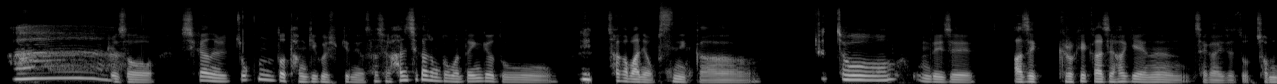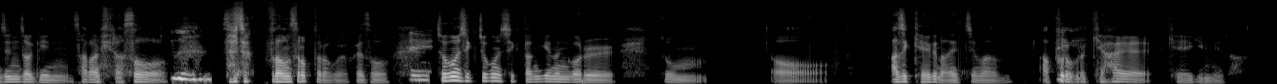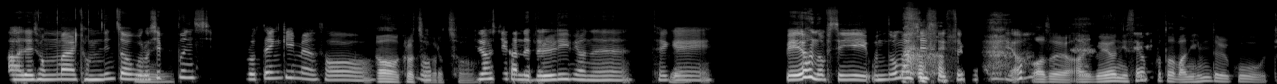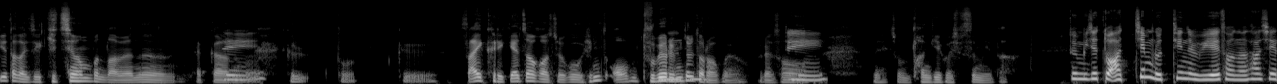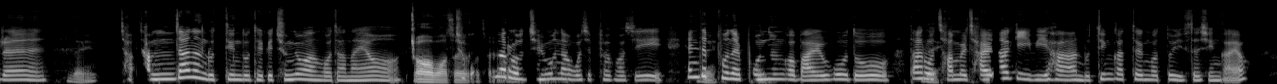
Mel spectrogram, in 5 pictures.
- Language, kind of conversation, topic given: Korean, podcast, 요즘 아침에는 어떤 루틴으로 하루를 시작하시나요?
- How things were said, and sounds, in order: static; distorted speech; other background noise; laughing while speaking: "사람이라서 살짝"; tapping; laughing while speaking: "매연 없이 운동하실 수 있을 것 같아요"; laugh; background speech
